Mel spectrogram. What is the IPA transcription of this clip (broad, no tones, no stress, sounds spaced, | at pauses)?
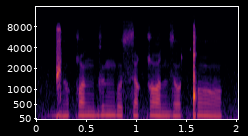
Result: ɡ͡ǁ õ q u ŋ ɡ ɵ ŋ o s ɯ q ɑ n z ɔ ǃ ɔ̃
